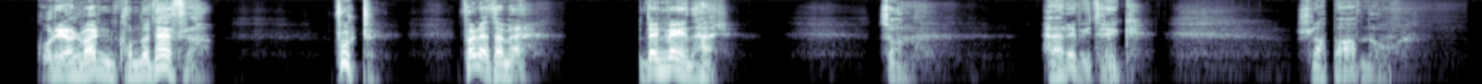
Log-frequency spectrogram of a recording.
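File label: dub, Norwegian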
